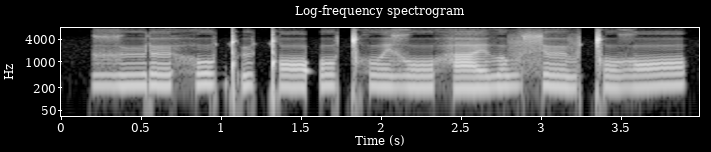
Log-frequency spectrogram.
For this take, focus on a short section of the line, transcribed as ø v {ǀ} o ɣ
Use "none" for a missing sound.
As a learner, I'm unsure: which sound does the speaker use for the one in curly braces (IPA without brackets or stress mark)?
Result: ǀ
